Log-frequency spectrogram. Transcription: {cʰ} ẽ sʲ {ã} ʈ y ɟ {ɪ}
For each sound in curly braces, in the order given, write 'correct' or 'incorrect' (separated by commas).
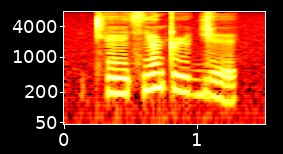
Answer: correct, incorrect, correct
